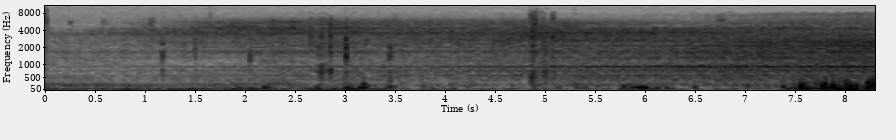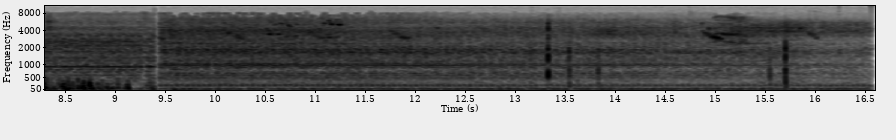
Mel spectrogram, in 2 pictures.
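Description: Wind rumbling over the microphone in irregular gusts, the strongest lasting about two seconds around the middle, then settling to a faint steady low rumble.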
